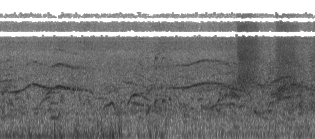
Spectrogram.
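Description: Riders on a spinning fairground thrill ride screaming, many high wavering cries overlapping, over a steady low rumble. Two short bursts of hiss come near the end.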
